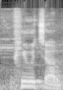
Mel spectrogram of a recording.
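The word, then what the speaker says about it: future: अब यहाँ पे देखिए लास्ट होगा तो पास्ट, और नेक्स्ट होगा तो फ्यूचर, फुटरे मत पढ़िएगा फ्यूचर।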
